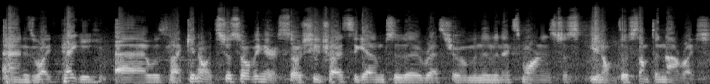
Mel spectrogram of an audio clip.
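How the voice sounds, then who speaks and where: Over noticeable background noise, a man with an Irish accent talks at a very fast pace in a fairly low, monotone, flat voice. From Ireland. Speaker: storyteller guest. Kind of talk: casual chat.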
